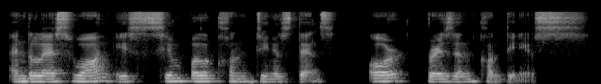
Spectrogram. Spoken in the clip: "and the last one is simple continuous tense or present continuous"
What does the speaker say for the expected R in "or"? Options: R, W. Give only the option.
R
